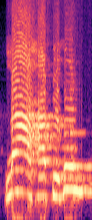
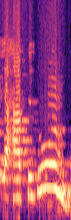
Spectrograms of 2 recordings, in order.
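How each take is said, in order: First: The la is drawn out, set apart. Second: The la is short, joined to ha. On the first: Surely I do not guard it. The speaker calls it wrong. "Kalau dia dipanjangkan" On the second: Surely I will guard it. The speaker calls it right. "bukan la panjang, tapi dia bersambung dengan ha"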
